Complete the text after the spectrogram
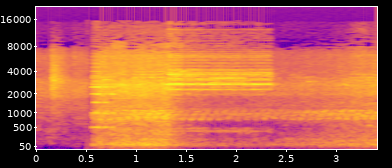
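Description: A vehicle horn honks.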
